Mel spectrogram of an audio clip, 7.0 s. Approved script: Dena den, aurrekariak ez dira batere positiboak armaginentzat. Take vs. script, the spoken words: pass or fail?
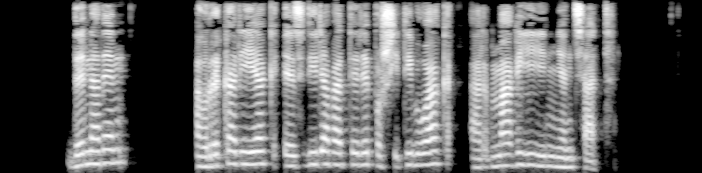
pass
